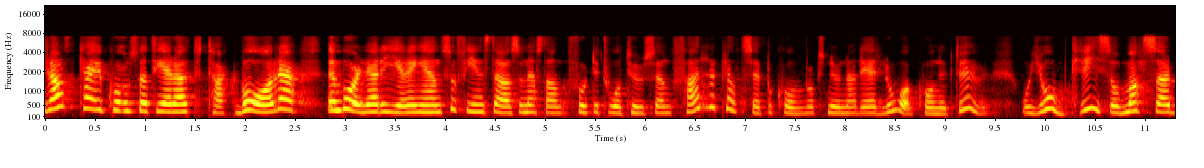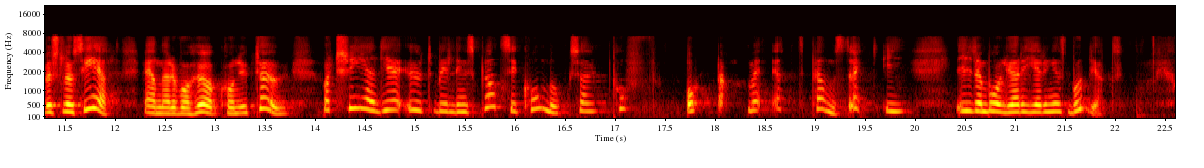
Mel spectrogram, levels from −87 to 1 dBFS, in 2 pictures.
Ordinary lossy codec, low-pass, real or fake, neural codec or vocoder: none; 7.2 kHz; fake; codec, 16 kHz, 0.7 kbps, FocalCodec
